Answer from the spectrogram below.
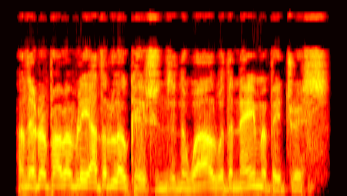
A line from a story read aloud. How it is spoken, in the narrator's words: snapped the consul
